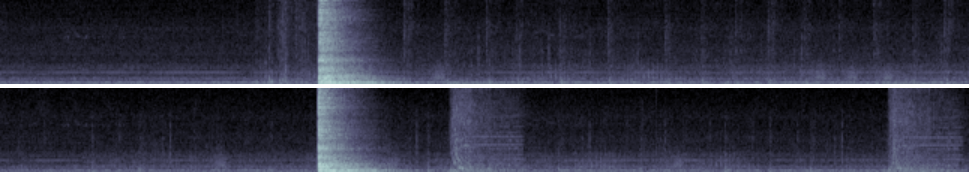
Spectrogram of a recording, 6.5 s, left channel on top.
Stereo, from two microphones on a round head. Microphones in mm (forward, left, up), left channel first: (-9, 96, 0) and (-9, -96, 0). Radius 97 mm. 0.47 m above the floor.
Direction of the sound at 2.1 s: 40° right (ahead or behind).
